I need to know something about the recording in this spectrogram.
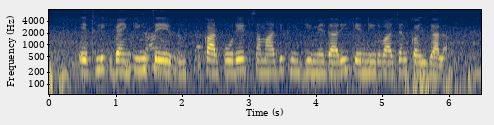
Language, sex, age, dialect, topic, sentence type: Bhojpuri, female, 18-24, Southern / Standard, banking, statement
